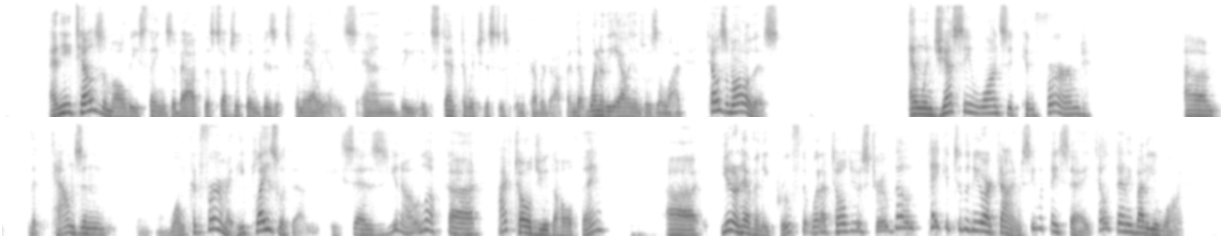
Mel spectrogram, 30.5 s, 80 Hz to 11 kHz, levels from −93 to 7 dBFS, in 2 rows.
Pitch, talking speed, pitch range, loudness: 140 Hz, 185 wpm, 115-190 Hz, -45 LUFS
